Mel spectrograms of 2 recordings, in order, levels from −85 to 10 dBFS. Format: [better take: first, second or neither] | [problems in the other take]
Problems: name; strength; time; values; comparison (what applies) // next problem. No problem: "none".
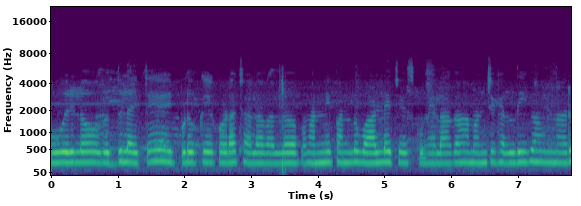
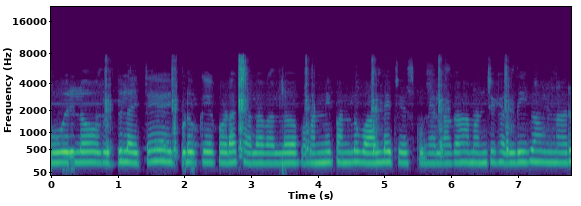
first | noise reduction (neural mask model RNNoise)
